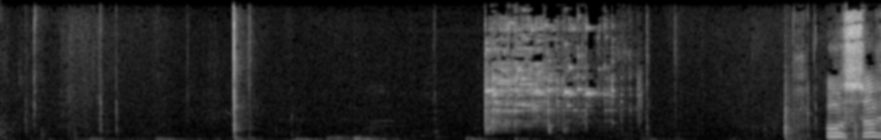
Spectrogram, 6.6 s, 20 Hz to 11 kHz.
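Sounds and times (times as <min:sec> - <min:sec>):
glass clink: 0:03.6 - 0:04.8
drinking glass tipping over and breaking: 0:03.6 - 0:04.9
speech: 0:06.3 - 0:06.6.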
